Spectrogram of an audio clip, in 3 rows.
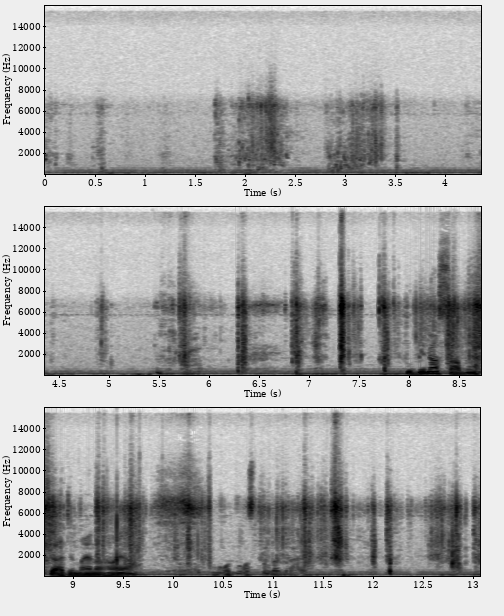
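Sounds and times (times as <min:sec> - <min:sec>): steady low hum: 0:00.0 - 0:13.0
shallow water splashing: 0:01.7 - 0:03.6
soft swishes of wading: 0:01.7 - 0:04.5.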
